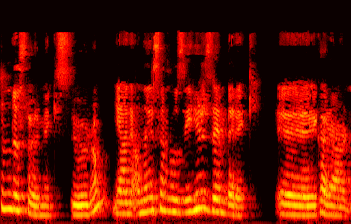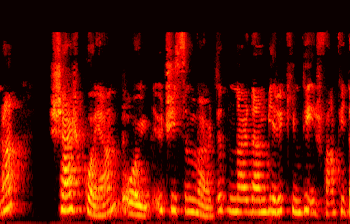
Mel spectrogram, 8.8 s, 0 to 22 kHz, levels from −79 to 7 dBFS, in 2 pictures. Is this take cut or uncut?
cut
